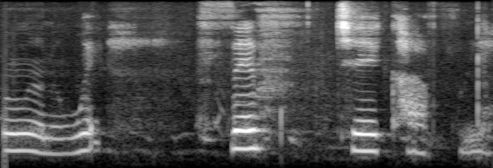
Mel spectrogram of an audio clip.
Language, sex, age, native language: Icelandic, female, 7, Icelandic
